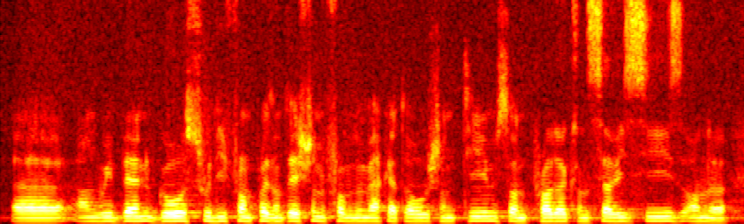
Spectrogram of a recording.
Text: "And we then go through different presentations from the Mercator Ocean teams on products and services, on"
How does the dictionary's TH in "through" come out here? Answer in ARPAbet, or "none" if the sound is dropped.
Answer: S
